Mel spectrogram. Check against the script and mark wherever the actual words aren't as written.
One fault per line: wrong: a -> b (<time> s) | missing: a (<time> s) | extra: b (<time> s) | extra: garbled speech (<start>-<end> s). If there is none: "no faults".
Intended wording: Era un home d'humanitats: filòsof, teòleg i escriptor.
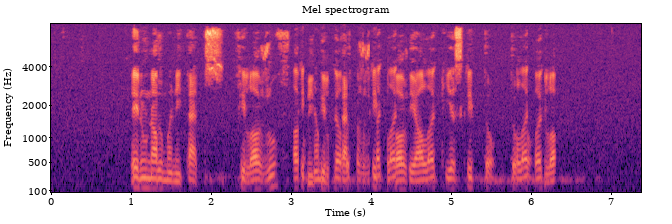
missing: home (1.3 s)
extra: garbled speech (3.0-4.5 s)
extra: garbled speech (5.7-6.3 s)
